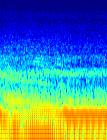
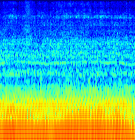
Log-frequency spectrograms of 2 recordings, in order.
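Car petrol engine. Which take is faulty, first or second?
first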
